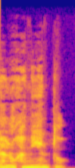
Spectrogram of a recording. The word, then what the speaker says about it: alojamiento: El alojamiento. Now, here's a word that has no connection with the English language. el alojamiento, The letter J sounds like the letter H in English.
